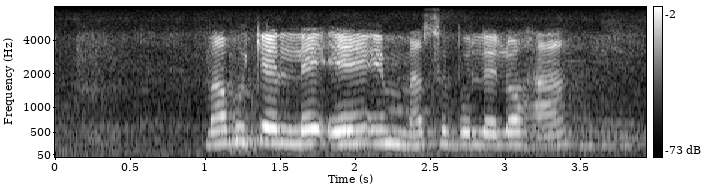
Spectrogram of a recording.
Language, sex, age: Southern Sotho, female, 35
